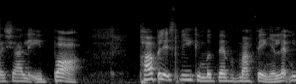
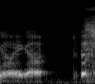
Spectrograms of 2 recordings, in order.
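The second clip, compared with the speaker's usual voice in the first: panicked gasp; slower than usual. Retold or imitated. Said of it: "I was like".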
